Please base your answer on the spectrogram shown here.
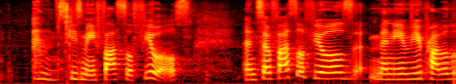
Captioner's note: clears throat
